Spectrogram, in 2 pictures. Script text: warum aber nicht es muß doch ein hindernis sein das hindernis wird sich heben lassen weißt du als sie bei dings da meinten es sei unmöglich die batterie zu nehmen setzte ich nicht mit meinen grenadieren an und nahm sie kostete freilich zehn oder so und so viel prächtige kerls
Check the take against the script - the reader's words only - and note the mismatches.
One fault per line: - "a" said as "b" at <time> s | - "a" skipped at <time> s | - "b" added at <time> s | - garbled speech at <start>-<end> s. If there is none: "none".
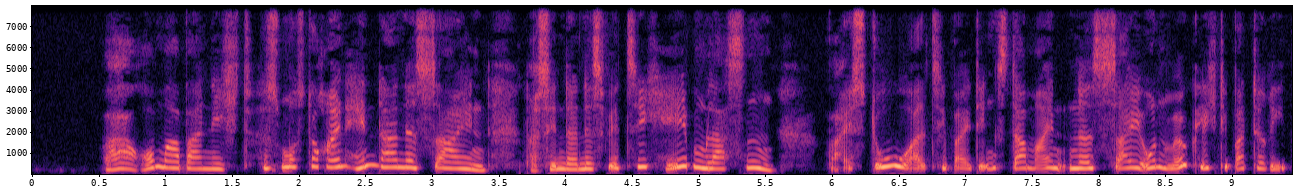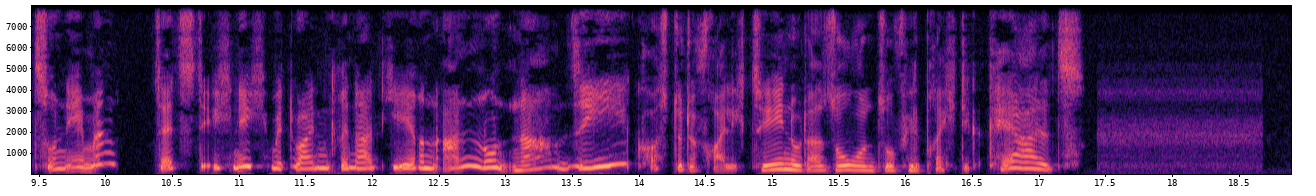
none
